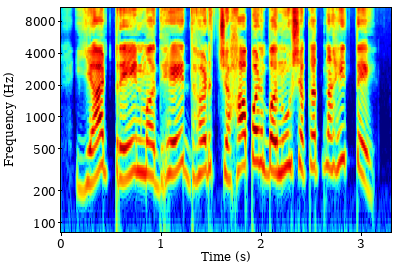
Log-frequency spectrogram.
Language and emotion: Marathi, angry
